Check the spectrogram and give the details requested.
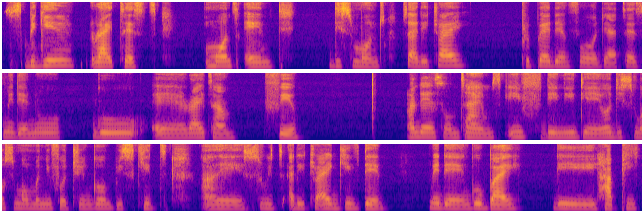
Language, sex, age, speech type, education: Nigerian Pidgin, female, 46-60, spontaneous, tertiary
